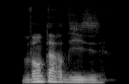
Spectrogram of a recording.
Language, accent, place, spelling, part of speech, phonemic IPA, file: French, France, Lyon, vantardise, noun, /vɑ̃.taʁ.diz/, LL-Q150 (fra)-vantardise.wav
- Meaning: 1. boastfulness 2. braggartry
